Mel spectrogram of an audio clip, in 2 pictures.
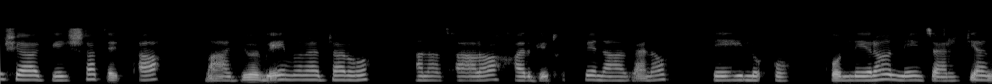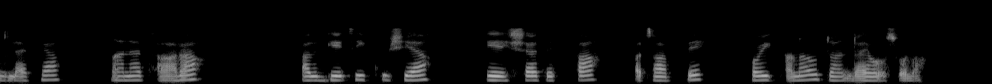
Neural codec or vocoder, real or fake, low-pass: codec, 16 kHz, 2 kbps, X-Codec, HuBERT features, trained on LibriSpeech; fake; 5.4 kHz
